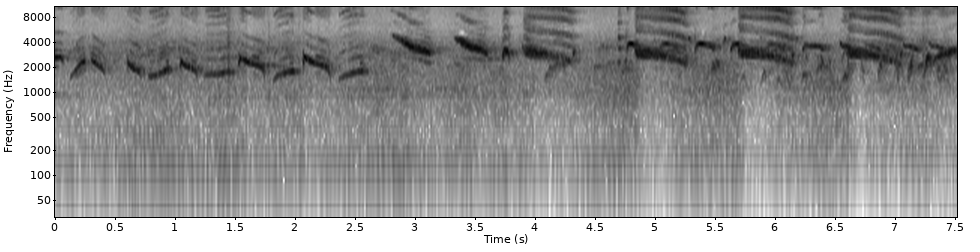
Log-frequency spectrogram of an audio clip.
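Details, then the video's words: Afternoon song of a caged tam hoàng hwamei, not yet at full power: repeated sliding whistles in quick series, then louder, higher ringing phrases with sharp upward sweeps, over faint background rumble. "Tam hoàng chim đẹp trên từng milimet, hót tốt bộ siêu đẹp"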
